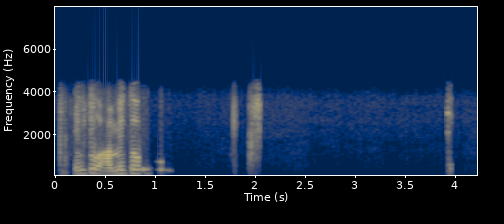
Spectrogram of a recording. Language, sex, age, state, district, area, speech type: Bengali, male, 18-30, West Bengal, Uttar Dinajpur, rural, conversation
